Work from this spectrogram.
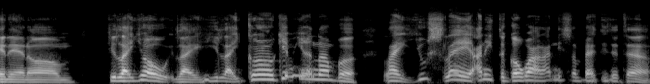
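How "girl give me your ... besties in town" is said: put-on, pitched-up, exaggerated camp voice. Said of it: "he would talk like he's a homosexual".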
